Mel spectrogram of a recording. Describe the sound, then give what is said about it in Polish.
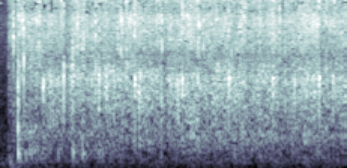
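Theatre audience applause on International Theatre Day, starting abruptly and holding as a thick, steady patter of many hands clapping, moderately loud and unbroken for the short span. “I oklaski.”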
